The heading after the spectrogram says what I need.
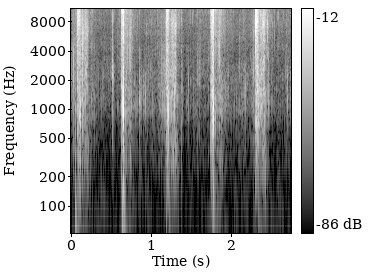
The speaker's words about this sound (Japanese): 砂利の音はもうすぐそこだ。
